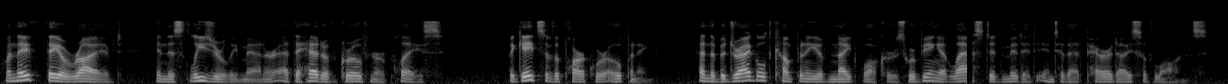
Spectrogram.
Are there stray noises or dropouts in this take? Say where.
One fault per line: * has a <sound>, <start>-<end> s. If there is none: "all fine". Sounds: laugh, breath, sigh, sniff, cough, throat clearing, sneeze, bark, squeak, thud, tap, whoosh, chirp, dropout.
* has a dropout, 9.7-9.7 s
